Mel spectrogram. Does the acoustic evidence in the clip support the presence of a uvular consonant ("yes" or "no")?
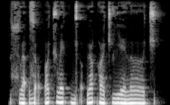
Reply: yes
